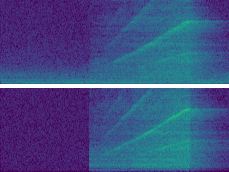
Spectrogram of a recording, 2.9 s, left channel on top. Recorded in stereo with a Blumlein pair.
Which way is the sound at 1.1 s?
25° right.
